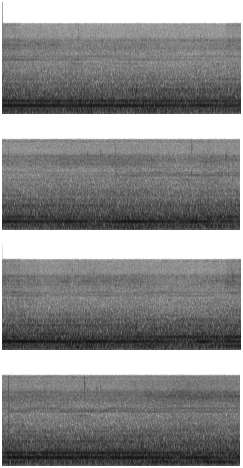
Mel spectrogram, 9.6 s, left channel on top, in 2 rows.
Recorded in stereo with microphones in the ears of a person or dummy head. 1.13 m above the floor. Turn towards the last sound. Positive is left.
No sound to turn to.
